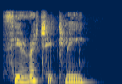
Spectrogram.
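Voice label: "theoretically", British English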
